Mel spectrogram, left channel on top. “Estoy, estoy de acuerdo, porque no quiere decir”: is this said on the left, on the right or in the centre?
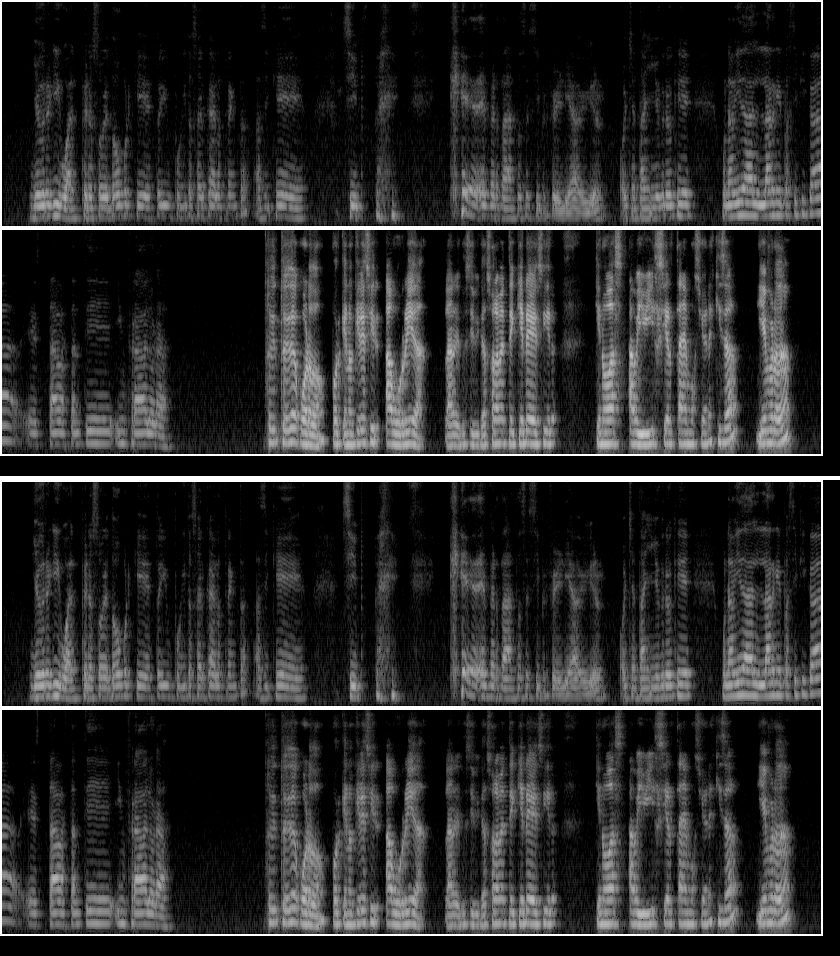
Left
